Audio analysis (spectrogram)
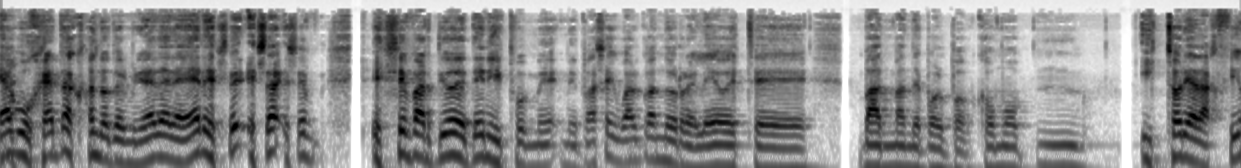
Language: Spanish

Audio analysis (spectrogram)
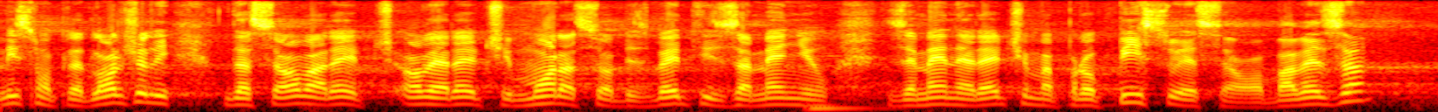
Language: Serbian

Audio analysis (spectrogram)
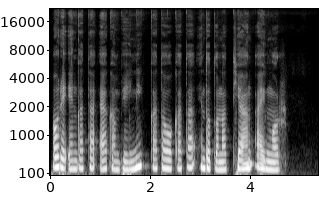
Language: Masai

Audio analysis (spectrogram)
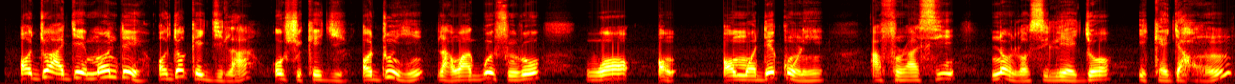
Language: Yoruba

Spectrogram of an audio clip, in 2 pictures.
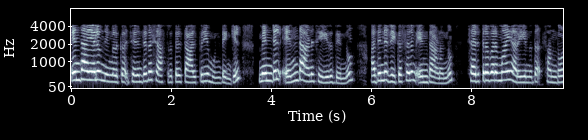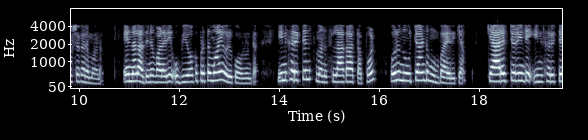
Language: Malayalam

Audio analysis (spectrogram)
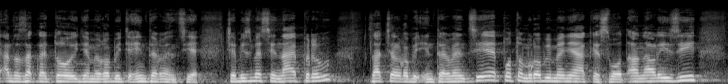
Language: Slovak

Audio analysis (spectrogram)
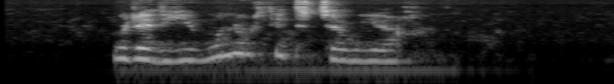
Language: Kabyle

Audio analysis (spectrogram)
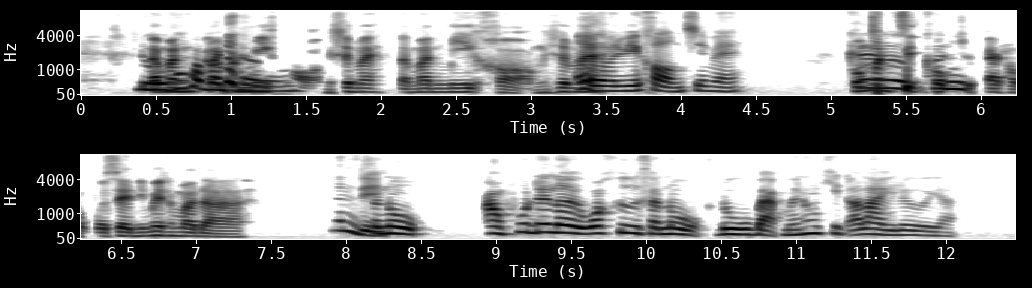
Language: Thai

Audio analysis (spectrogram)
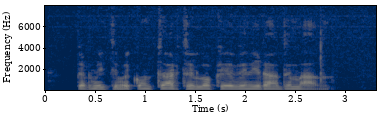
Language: Interlingua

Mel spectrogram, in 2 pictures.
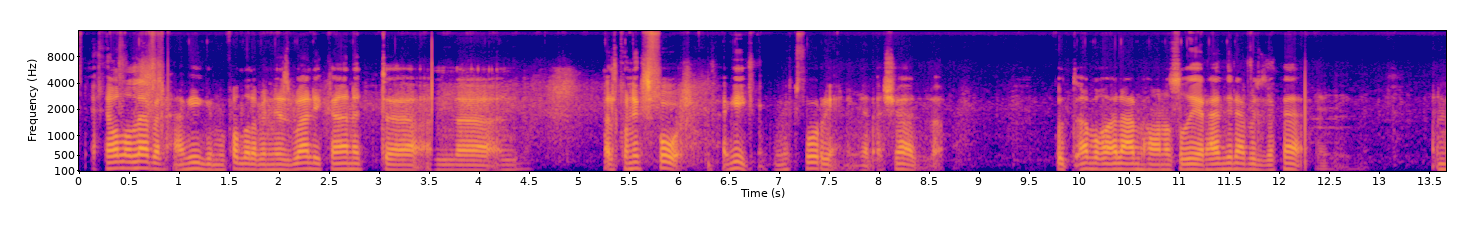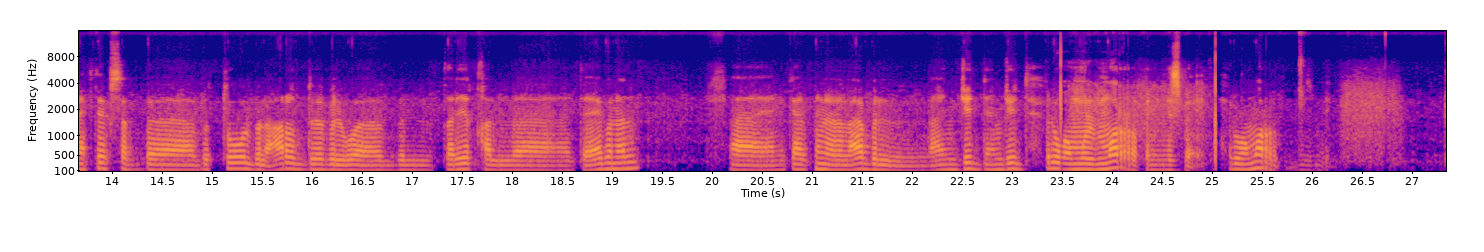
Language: Hijazi Arabic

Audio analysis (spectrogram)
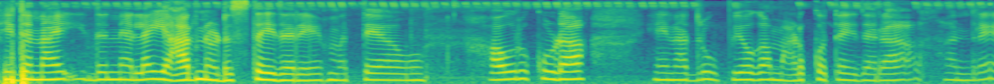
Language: Kannada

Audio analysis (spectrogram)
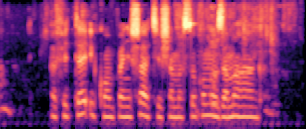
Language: Kinyarwanda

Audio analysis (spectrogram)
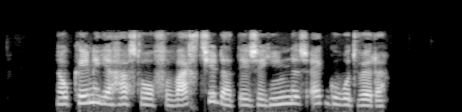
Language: Western Frisian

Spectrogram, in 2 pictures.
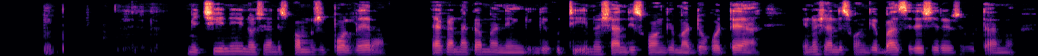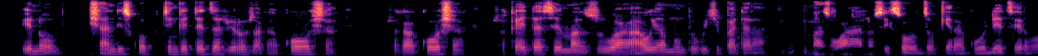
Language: Ndau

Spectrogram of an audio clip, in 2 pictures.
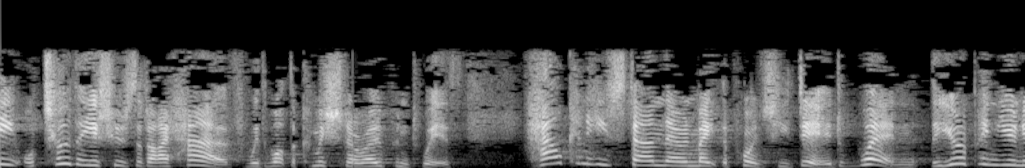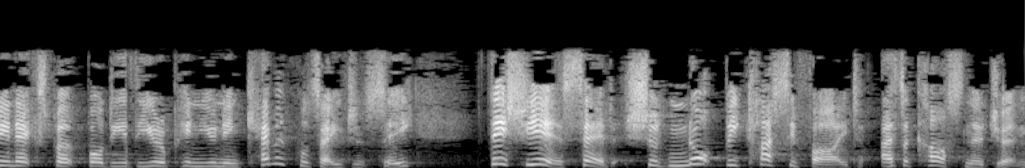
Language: English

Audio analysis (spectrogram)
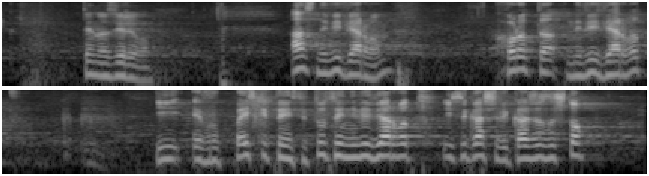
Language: Bulgarian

